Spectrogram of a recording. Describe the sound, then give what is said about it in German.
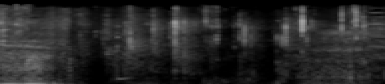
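Chewing on a Greek olive makes soft, wet, irregular biting and mouth noises at a low level, in a few uneven bursts. “Heute Abend gibt es ja sonst nichts mehr. Dann kann man eine Olive mehr essen.”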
